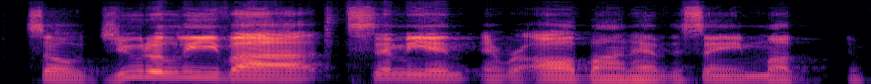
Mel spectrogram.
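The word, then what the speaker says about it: ראובן: Raalban is how you pronounce that in Hebrew. Raalban.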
